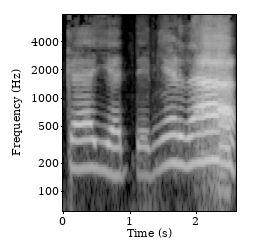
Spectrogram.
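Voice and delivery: loud furious yell of mierda; angry shout. Acted. Mother yelling at her nagging son. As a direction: blast the insult at him.

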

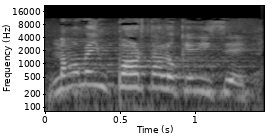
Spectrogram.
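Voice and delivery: high, loud guest tirade; retold angry shouting. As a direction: shout the receptionist down. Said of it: "le empezó a gritar".

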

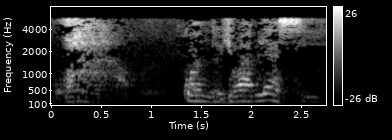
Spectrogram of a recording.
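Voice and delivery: low, hushed mock awe; awed admirer. Listener dazzled by a great speaker, hushed mock wonder. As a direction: marvel softly, dropping the pitch right down. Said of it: "Llega uno que habla bien machín y dices".

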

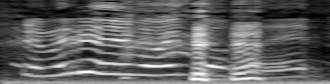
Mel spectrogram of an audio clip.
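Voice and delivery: laughing through the words; giggling, half apologetic; trying not to laugh. Real, not acted. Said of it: "no seas mala persona".

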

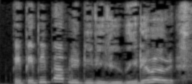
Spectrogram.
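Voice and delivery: high lilting nonsense syllables; sing-song babble. Shown as a demonstration. Teacher illustrating sonsonete, high sing-song babble. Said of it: "que suena como sonsonete".

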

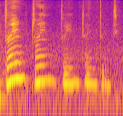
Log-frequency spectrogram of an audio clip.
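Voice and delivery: tiny high, very soft "tuin" sounds; imitated falling twinkle. Storyteller imitating a paper falling from heaven, soft high twinkling. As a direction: chime softly in a high little voice.

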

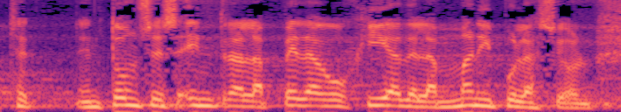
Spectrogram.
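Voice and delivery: ordinary delivery

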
